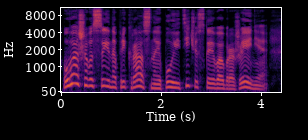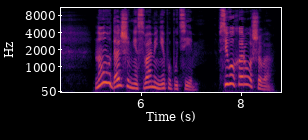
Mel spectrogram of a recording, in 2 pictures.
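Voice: mid-range voice, big pitch swings, a little slow, fairly bright tone, dry recording, voice pushed up. A reader voicing a romantic, cheerful middle-aged head forester who eagerly asks questions, in an audiobook. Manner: eager, cheerful, solemn at times.

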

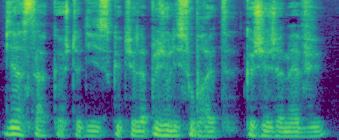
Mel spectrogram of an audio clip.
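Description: A man's voice: on the low side, brisk, warm tone. D'Artagnan, a man playing a coaxing young gallant. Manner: smooth, coaxing.

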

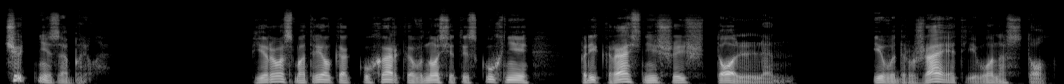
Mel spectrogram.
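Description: A man narrating an audiobook in a calm, measured reading voice. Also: low voice, vocal fry, no echo, clean studio sound. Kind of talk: scripted narration.

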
